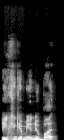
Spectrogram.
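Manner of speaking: eager and fast, hoping for a new butt; excited Broggedy. Acted. The stone head asks the architect for a new butt, high and quick with eager hope.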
